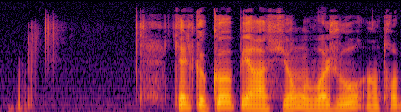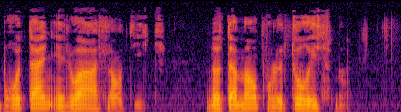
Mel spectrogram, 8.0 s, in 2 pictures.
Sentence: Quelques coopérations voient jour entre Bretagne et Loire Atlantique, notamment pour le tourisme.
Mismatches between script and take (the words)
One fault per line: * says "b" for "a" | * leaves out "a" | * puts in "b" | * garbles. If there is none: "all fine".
all fine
